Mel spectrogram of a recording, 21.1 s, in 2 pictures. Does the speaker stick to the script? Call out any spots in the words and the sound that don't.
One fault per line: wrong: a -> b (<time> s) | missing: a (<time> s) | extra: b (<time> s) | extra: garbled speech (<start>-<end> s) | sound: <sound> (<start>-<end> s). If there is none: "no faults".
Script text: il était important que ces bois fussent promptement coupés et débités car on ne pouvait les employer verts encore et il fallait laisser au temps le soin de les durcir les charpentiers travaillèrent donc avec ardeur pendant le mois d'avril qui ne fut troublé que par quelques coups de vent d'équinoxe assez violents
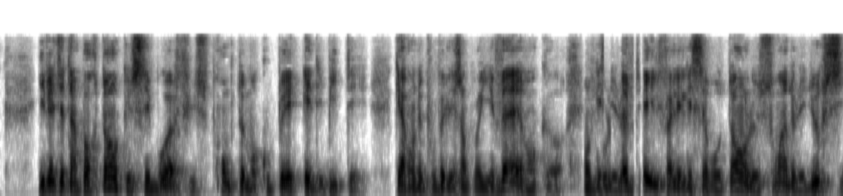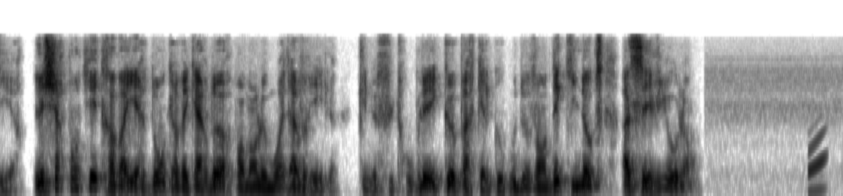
extra: garbled speech (7.3-8.0 s)
sound: chirp (20.6-20.9 s)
